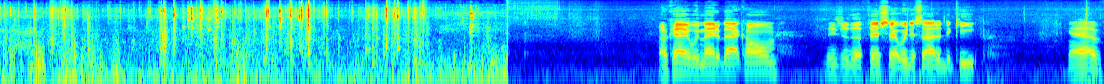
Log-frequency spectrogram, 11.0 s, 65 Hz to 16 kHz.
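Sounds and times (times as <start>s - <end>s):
wind buffeting microphone: 0.0s - 5.1s.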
